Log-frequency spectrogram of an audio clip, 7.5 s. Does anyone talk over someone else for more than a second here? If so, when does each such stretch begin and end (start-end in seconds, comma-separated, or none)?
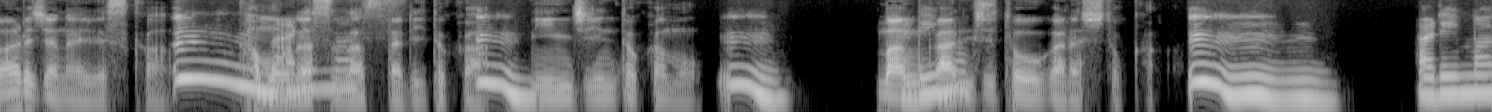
0.8-2.7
